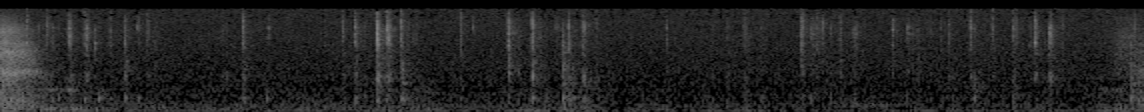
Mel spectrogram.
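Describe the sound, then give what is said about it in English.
Typing on a computer keyboard, many soft keystrokes in an uneven patter, faint and alone. “I had to type this up on my computer.”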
